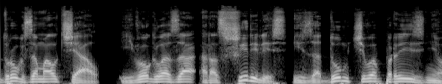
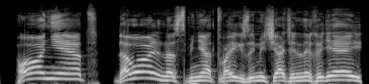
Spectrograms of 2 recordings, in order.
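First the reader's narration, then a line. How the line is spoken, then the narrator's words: Male shout. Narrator (Russian): закричал он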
